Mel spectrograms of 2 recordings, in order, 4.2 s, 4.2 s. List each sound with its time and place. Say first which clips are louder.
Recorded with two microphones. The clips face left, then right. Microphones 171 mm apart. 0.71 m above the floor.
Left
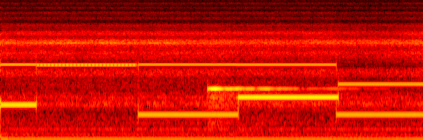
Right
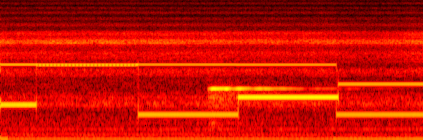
2.1 s a piano: even; 85° left, 5 m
